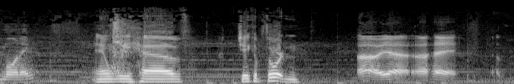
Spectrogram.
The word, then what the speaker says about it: Thornton: And we have Jacob Thornton. Oh, yeah. Hey. How's it going? Thornton?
